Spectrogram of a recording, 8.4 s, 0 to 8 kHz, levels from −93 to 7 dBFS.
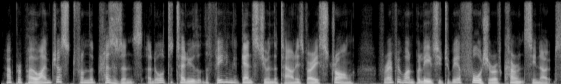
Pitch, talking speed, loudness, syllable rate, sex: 135 Hz, 255 wpm, -19 LUFS, 6.4 syllables/s, male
